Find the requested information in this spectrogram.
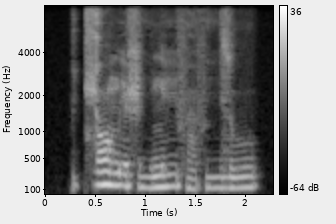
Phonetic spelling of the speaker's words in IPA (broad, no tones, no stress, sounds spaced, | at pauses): t͡ɕ ɔ m i ʂ i̤ n i f a̤ f i̤ z u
